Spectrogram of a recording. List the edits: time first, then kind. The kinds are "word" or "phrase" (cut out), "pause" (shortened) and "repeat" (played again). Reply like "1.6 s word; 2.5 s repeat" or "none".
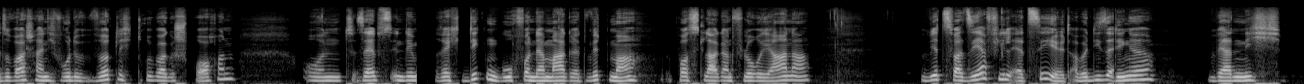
1.4 s word; 3.6 s word; 4.2 s word; 11.1 s word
